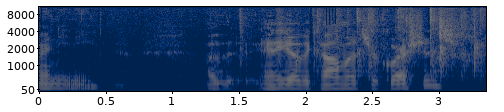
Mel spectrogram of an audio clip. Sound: applause

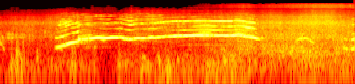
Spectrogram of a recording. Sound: screaming

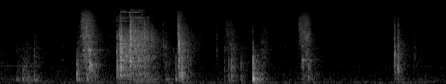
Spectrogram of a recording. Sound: keys clanging

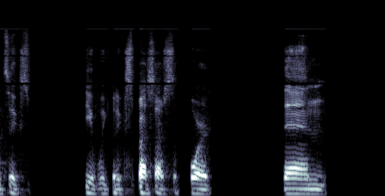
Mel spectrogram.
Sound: speaks faintly

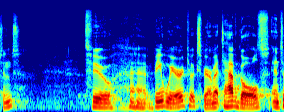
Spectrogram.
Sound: chuckles

